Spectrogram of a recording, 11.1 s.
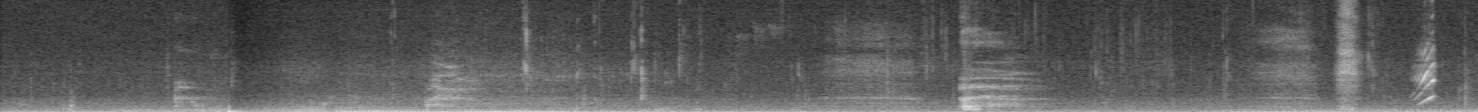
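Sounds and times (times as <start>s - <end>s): person chewing food: 3.0s - 10.9s
loud sniff: 9.4s - 10.3s.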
